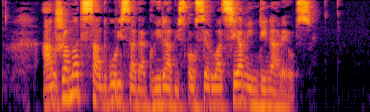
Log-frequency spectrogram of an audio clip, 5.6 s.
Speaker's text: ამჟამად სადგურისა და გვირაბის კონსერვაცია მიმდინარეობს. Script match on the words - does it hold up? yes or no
yes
